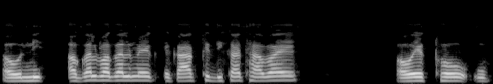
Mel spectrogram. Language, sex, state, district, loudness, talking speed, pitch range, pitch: Chhattisgarhi, male, Chhattisgarh, Jashpur, -16 LUFS, 170 wpm, 165-190 Hz, 170 Hz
